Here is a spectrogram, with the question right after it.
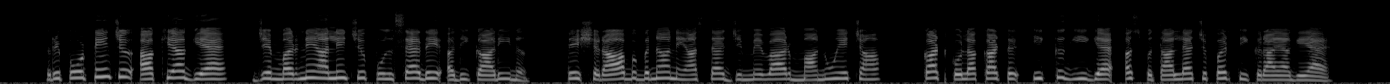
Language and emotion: Dogri, neutral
